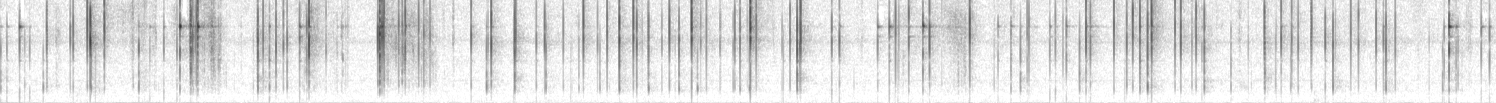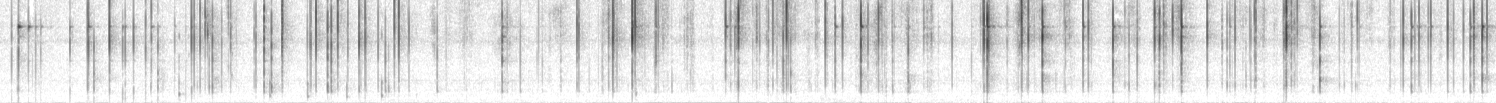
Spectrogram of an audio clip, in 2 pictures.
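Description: Long nails scratch and tap across the surface of a small, solid, pale green palm-sized crystal held in the hands close to the mic. The result is a dense, continuous stream of crisp, dry clicks and scratchy crackles, bright and sharp with almost no ring, over a steady low hum.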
